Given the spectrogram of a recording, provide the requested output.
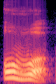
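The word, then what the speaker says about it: over: इज नॉट ओवर इट्स ओवर। क्या है ये ओवर, आर बचना है, आर के उच्चारण से। कहीं भी इंग्लिश में अगर अच्छा उच्चारण करना है तो आपको आर के उच्चारण से बनना, समझिएगा।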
